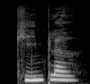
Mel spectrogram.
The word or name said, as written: kimblad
